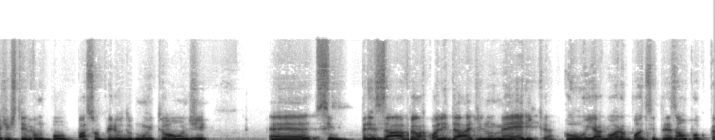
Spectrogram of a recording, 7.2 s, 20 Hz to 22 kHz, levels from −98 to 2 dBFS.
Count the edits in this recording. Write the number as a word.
three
